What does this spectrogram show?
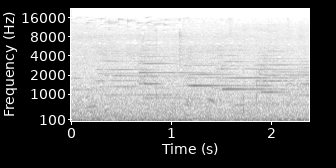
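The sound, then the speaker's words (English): Busy Amsterdam street ambience dominated by a steady rumble of a passing train or tram, with thin metallic tones ringing faintly above the continuous low roar. “Power on immerse yourself in the typically Amsterdam street noise.”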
